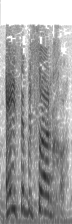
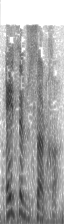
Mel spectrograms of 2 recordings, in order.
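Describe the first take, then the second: First: The second word begins with a clear b sound. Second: The second word begins with a v sound. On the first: The speaker calls it right. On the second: The speaker calls it wrong.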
